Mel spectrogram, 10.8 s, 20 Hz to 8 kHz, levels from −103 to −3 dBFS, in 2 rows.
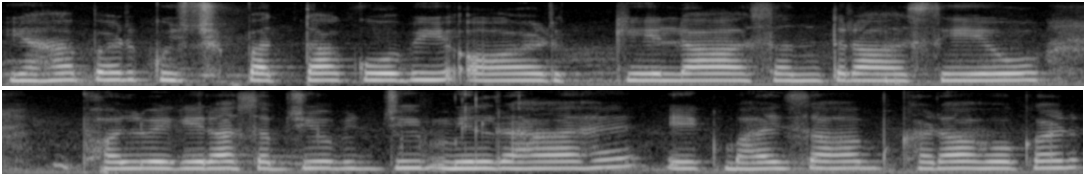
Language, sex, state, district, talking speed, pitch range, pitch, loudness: Hindi, female, Bihar, East Champaran, 120 wpm, 230-240 Hz, 235 Hz, -34 LUFS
